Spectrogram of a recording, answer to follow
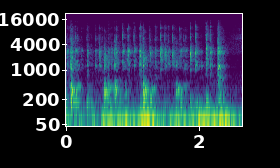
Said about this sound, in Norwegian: Jeg skulle, jeg skulle bare si du kan se her, og så skrev jeg det, og så trykka jeg enter, og så kom det opp på chatten. Bare så du kunne se at jeg skrev noe reelt.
